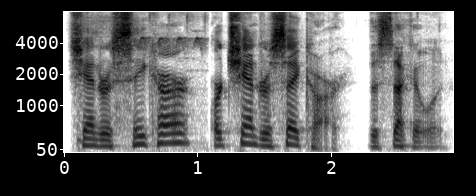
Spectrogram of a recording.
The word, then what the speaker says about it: Chandrasekhar: He would say, Chandrasekhar. Say what? Chandrasekhar. Chalasar.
